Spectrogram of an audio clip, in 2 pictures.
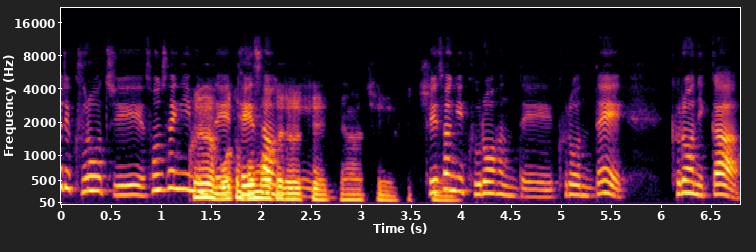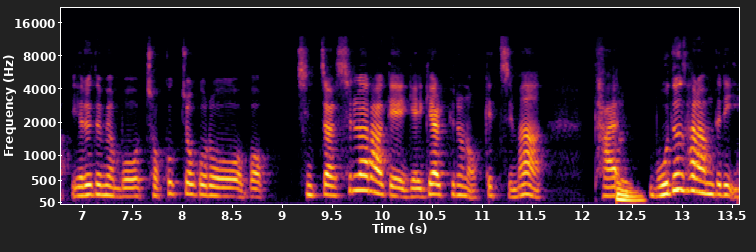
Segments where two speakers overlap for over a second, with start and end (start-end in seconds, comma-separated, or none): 1.3-2.8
